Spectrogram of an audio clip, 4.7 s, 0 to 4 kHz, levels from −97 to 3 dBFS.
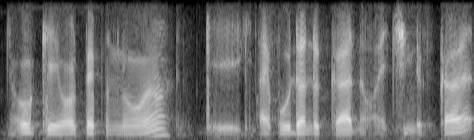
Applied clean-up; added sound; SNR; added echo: neural separator model SepFormer DNS4.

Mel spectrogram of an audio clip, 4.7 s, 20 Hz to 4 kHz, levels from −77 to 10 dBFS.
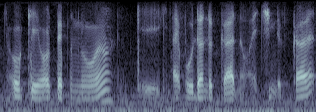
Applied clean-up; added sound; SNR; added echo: none; Train / Breathing; 13 dB; none.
